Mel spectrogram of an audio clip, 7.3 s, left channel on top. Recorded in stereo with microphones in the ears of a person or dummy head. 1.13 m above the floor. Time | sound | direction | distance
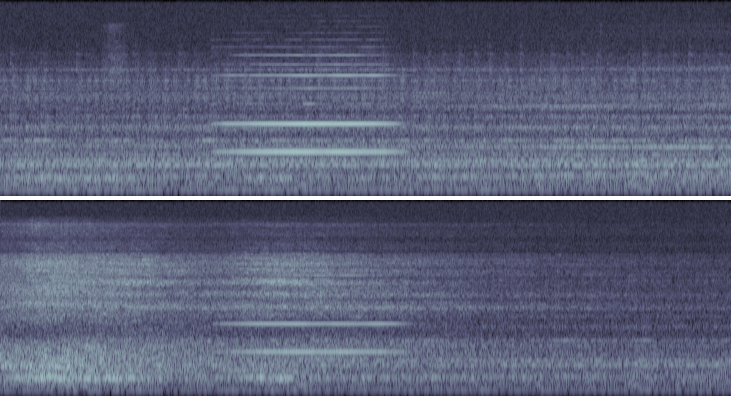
2.1 | a violin | 85° left | 3.5 m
